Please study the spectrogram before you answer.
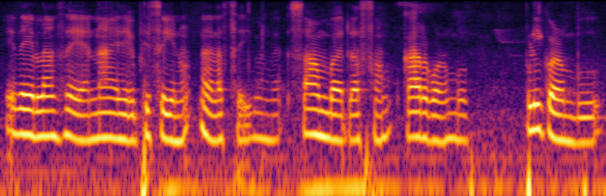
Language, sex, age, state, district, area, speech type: Tamil, female, 60+, Tamil Nadu, Namakkal, rural, spontaneous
